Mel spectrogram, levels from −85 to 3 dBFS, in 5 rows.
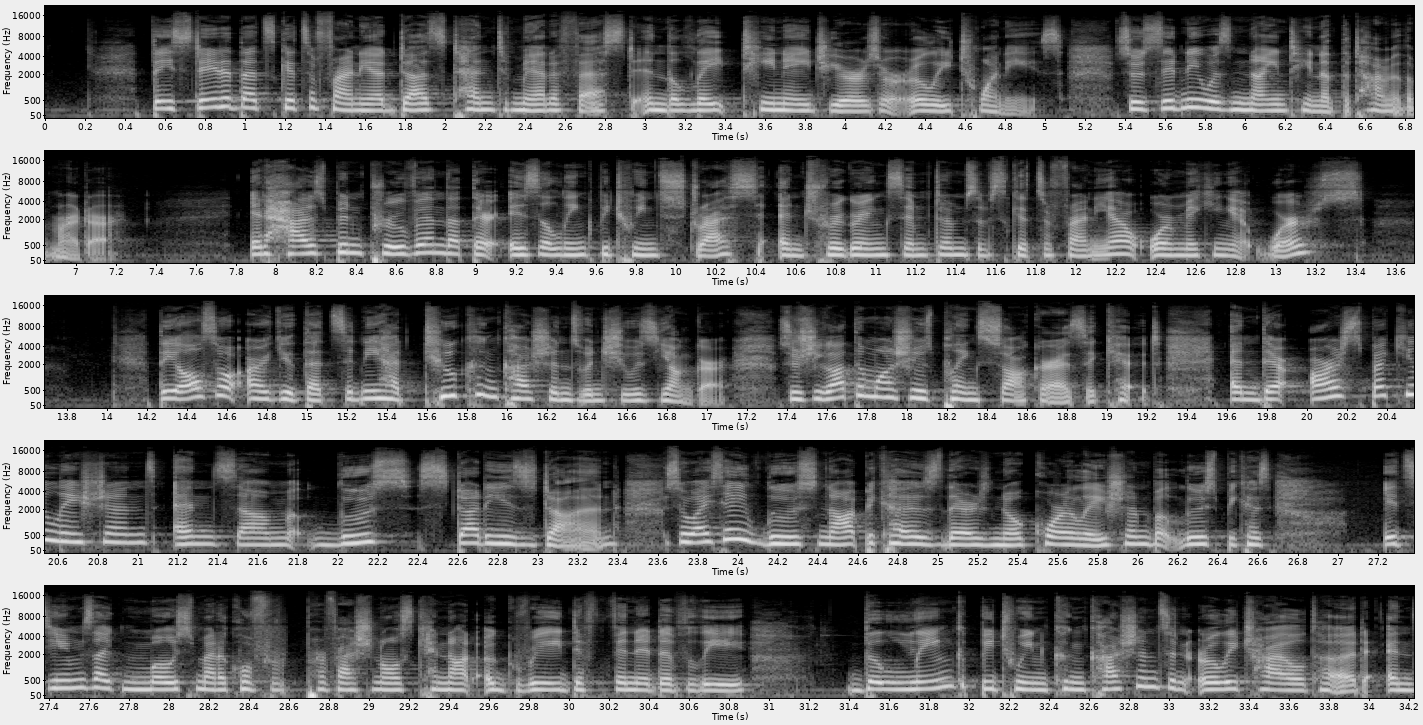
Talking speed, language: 190 wpm, English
